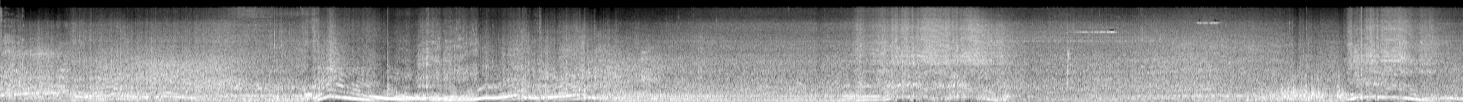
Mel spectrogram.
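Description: Sports car engines idling and revving. The pitch drops and climbs sharply several times: in the first half, once more about two-thirds of the way in, and again near the end, with a steady low engine note between.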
